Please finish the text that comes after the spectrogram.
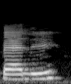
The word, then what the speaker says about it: ballet: Letter T is silent in some French loan words such as ballet, gourmet, and rapport.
